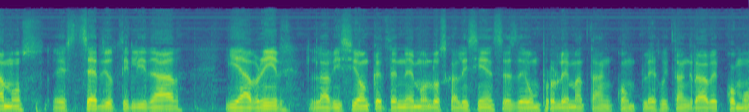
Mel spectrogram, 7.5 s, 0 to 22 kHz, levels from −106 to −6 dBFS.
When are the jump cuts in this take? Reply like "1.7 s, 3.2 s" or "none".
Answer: 1.7 s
